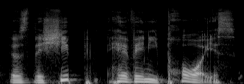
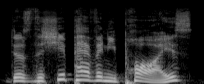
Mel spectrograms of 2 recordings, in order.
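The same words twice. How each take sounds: First: Slower, broad Australian "pies" like "poys"; mock Aussie question, falling at the end; Australian accent. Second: High, rising mock Australian question; broad Aussie accent, lifted in pitch. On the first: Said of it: "like that". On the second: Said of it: "You know, like that". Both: Shown as a demonstration.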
